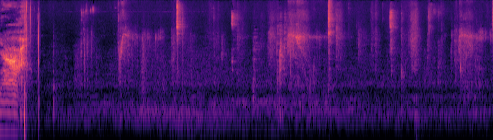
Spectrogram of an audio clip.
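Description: A teenage boy gulps a drink from a bottle.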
